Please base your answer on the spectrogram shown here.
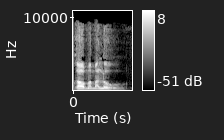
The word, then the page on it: gao mamalogu: Raga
